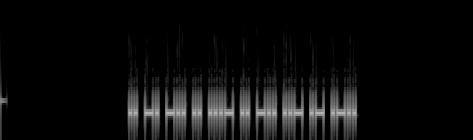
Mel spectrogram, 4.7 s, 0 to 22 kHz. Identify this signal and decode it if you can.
Morse code, heard as a keyed tone, about 44 wpm, 700 Hz. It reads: INDIVIDUAL
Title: ES:S Suffix - Top 100 Words with Base Words 45wpm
